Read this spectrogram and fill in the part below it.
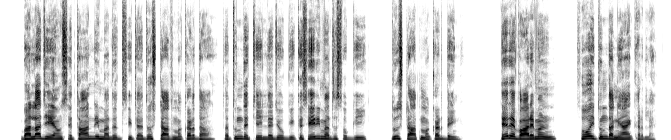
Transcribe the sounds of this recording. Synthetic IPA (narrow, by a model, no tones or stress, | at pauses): bɐlad͡ʒeːɐũsɛːt̪aːnɾimɐd̪əd̪sɪt̪ɛd̪ʊsʈaːt̪mãkɐɾd̪at̪at̪ʊ̃nd̪ɛt͡ʃeːlɛd͡ʒoːɡikɐseːɾimɐd̪əd̪soːɡi | d̪ʊsʈaːt̪mãkɐɾd̪ɛɦɪn | t̪ʰeːɾɛbaːɾɛmɐ̃n | soit̪ʊ̃nd̪anjaːekɐɾlɛː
